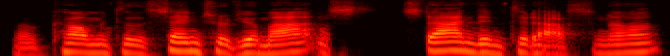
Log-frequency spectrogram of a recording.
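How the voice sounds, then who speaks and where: A man teaching a yoga class, giving calm step-by-step posture and breathing cues while he is losing his voice. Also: a little high, a little fast. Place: yoga studio.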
